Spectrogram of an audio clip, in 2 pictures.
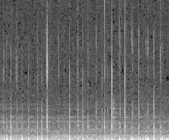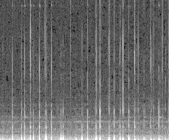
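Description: A small, heavy, faceted glass tumbler partly filled with water is held in both hands in front of a microphone while fingertips and nails tap around its sides. The result is a steady stream of quick, sharp clicks and ticks with bright edges, varying in strength, over a low, constant hum.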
